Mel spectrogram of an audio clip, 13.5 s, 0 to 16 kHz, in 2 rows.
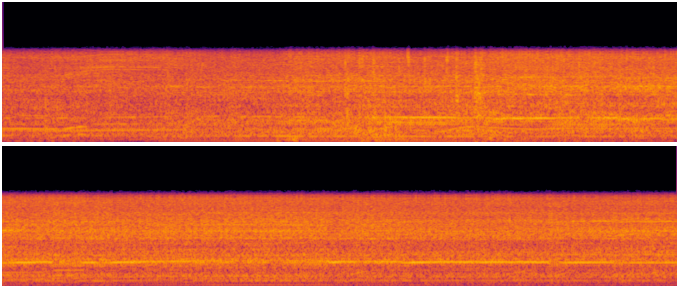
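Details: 1998 Honda Civic, cold idle, codes P0300–P0304 and P1399; new plugs, rotor, fuel filter and PCV valve and adjusted timing did not help: uneven, lumpy stumbling idle with a steady whine; random misfire only when cold, cause unknown.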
